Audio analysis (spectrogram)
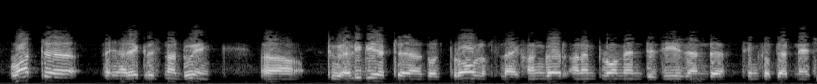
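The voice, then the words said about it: Indian accent. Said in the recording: “your accent is evident. Are you from India?”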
